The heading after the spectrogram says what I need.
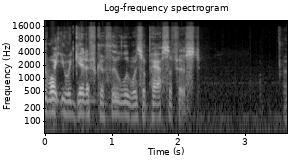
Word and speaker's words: Cthulhu: things certain ways but it is Cthulhu it is not katulu it is a th sound oh okay that's official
